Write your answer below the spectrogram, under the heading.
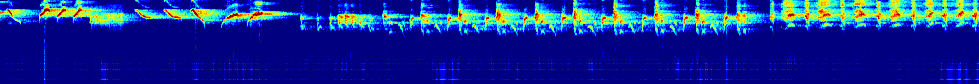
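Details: Long-tailed shrike in full, harsh song, used as a lure to provoke other shrikes into singing: sharp, high, falling whistled notes at first, then quick, scratchy, repeated chattering phrases with rapid buzzy trills toward the end.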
